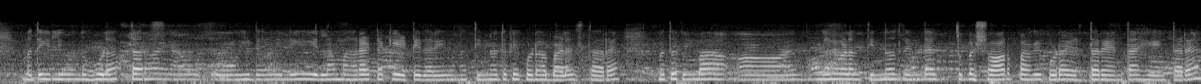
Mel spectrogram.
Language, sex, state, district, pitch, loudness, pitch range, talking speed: Kannada, female, Karnataka, Dakshina Kannada, 230 Hz, -16 LUFS, 220-235 Hz, 100 wpm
